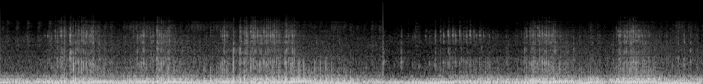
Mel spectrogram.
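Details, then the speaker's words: 1990 Chevrolet Suburban with 6.0 LS swap, new true dual exhaust with glasspack mufflers: deep lumpy V8 idle with a tinny clatter on top, probably from missing manifold-to-pipe gaskets. "yeah we don't have the gaskets in from you know the headers well i mean manifolds to the pipe that's probably where the rattle's coming"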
